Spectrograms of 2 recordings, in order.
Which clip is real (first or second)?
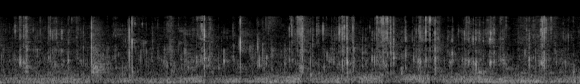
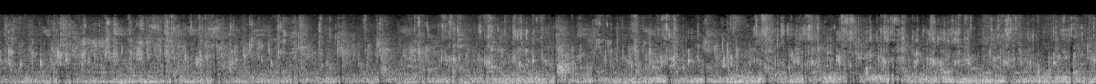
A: first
